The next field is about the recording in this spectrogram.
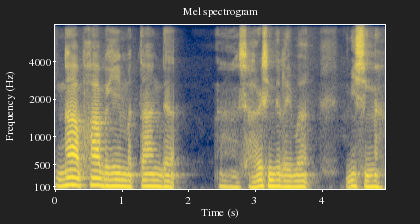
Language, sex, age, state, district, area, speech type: Manipuri, male, 30-45, Manipur, Chandel, rural, spontaneous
